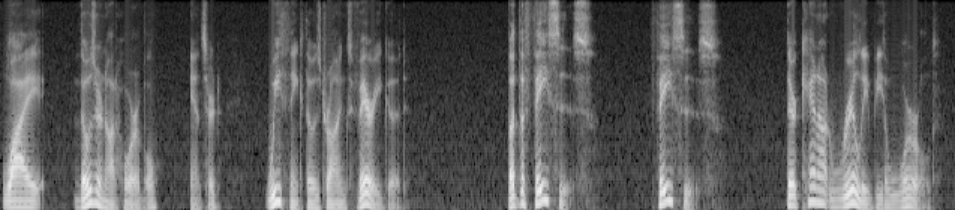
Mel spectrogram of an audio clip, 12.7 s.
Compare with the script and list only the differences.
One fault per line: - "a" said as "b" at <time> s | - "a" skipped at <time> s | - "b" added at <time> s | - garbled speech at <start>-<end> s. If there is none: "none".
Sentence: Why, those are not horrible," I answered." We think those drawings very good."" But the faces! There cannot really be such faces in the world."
- "I" skipped at 2.1 s
- "faces" added at 8.7 s
- "such faces in" skipped at 11.8 s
